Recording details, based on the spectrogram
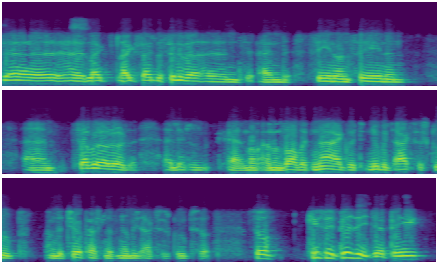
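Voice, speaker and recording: An older Irish man chatting casually and reminiscing as an interview guest, often repeating words as he goes. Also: lowish voice. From Ireland. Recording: muffled, phone-like narrowband line.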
